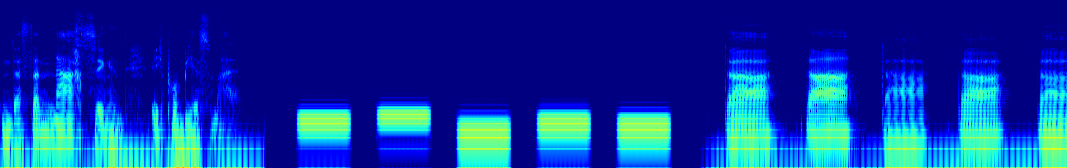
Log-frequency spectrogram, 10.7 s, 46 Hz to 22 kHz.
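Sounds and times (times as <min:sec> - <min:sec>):
speech: 0:00.0 - 0:02.4, 0:04.6 - 0:05.2, 0:07.2 - 0:10.6
random computer-generated pure electronic tones: 0:03.0 - 0:06.7.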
